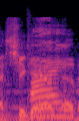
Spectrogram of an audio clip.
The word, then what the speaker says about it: Shigeoka: Yeah, I put the gay in Shigeoka. Yeah, Shigeoka.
